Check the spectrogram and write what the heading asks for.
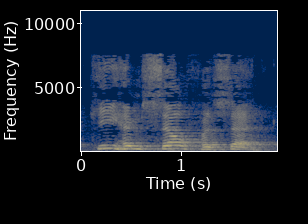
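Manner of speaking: he HIMSELF drawn out slow and weighty; stress on himself. Shown as a demonstration. Preacher telling the congregation he himself has said it, HIMSELF slowed and stressed. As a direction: lean hard on "himself", slow. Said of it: "very emphatic word".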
